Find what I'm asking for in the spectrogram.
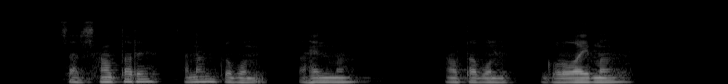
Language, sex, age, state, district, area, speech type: Santali, male, 30-45, West Bengal, Jhargram, rural, spontaneous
